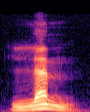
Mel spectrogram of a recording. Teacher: dil ucuyla üst ön dişlerin etlerinden çıkar ince aşikar ve orta sesle okunur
